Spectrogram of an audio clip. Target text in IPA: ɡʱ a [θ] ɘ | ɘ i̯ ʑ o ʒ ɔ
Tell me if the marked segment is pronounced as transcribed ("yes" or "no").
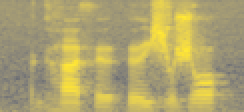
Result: yes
